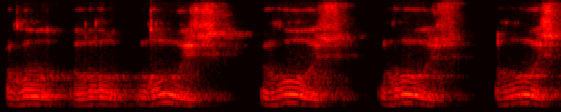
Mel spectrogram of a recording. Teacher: este fonema no se articula con vibración, no va a haber choques, no se va a pronunciar sino simplemente los órganos se van a aproximar para generar este movimiento fricativo. · En este caso estamos ante un uvular, es decir, la consonante estaría un poquito más atrás en la cavidad oral, porque la úvula está un poquito después del velo.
